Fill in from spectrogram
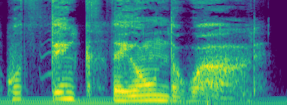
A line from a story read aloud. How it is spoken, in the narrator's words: interrupted bitterly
